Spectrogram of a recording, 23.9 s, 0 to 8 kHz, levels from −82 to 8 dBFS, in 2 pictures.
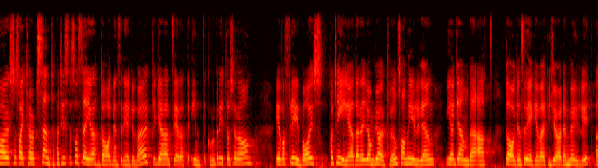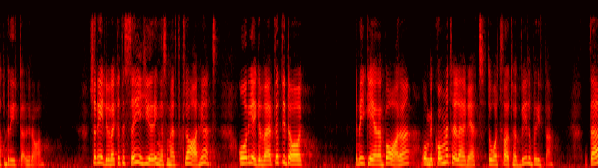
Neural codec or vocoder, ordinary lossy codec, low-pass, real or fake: codec, 16 kHz, 1 kbps, FunCodec, trained on Chinese and English, 50 frames a second; none; 7.2 kHz; fake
